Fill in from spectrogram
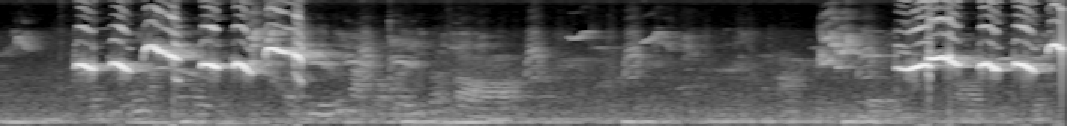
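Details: Female white-rumped shama calling to get other shamas singing: a burst of loud whistled notes, short and sliding, then quiet with faint chatter, then another run of clear repeated whistles.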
